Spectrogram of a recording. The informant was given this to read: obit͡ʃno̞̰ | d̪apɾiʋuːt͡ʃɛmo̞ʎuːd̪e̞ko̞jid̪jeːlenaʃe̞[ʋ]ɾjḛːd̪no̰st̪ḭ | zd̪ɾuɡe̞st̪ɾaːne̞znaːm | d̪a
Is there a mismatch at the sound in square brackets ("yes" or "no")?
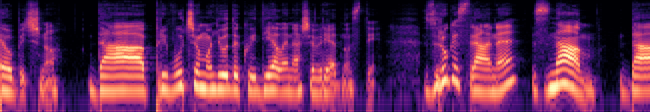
no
